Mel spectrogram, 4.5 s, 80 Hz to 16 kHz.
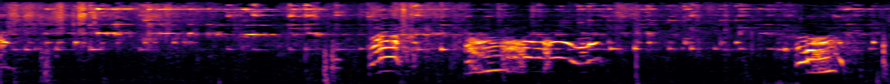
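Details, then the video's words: Beagles, red and blue tick and lemon white, in 2021 hare hunting practice on Crete, Greece. Two or three short, strained, wavering bays are separated by pauses, over a steady background hiss. "2021 hare practice redblue tick lemon white beagle crete Island , μπιγκλ εκπαιδευτικο κρητη 2021"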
